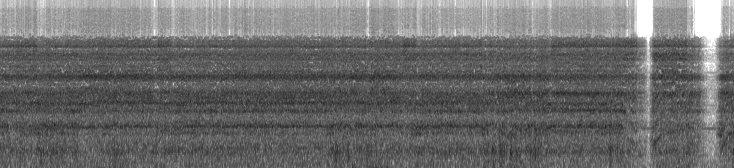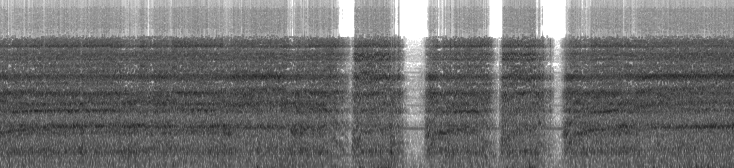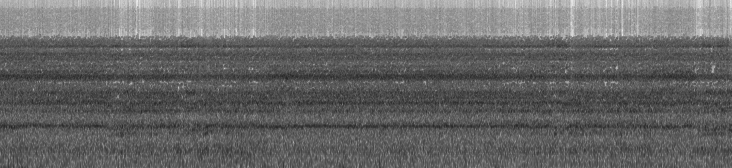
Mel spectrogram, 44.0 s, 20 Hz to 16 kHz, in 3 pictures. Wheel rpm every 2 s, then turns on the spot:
230, 230, 230, 230, 230, 210, 140, 140, 220, 220, 170, 100, 120, 170, 210, 230, 230, 230, 230, 230, 230, 220.
none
